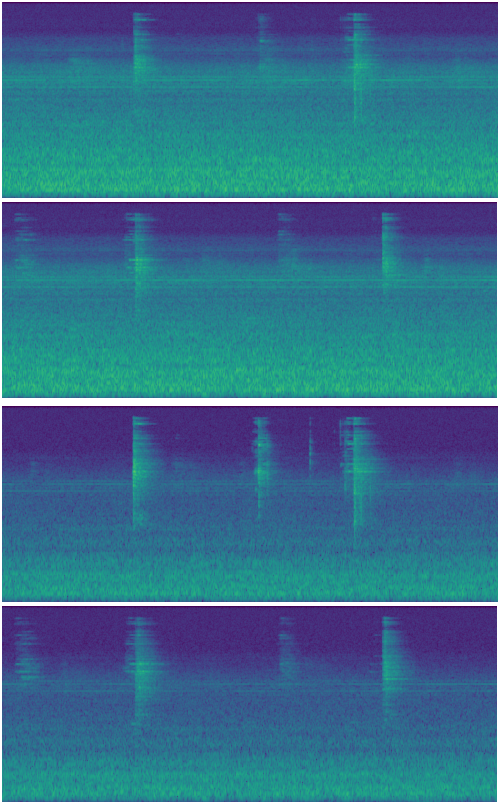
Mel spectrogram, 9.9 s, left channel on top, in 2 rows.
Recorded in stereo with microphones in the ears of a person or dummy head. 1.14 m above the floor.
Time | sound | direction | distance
1.3 | keys jangling | 55° right (ahead or behind) | 1.7 m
